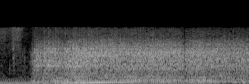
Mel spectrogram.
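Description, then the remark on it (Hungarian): A heavy truck stuck in snow in Sweden strains loudly as it tries to get free, its engine surging into a steady, rough roar after a brief quieter start, with a deep low rumble underneath. “Hóban elakadt kamionok próbálnak kijutni a szorult helyzetből Svédországban, szinte minden 100 méteren.”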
